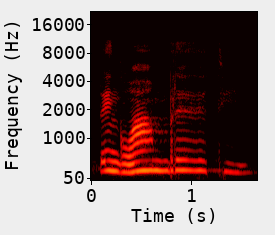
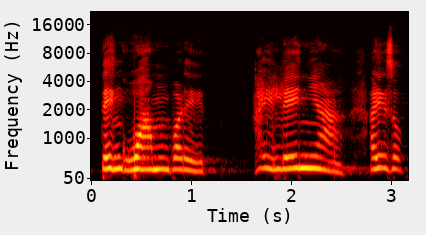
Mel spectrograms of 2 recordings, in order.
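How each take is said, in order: First: Soft, slow, hushed longing; tender longing. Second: Loud, slow, insistent cry for food; demanding shout. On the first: Preacher voicing a believer longing for God, soft and slow. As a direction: breathe it out softly and slowly to God. Same phrase turned to longing. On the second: Preacher voicing a hungry believer, loud and slow. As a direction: call it out slowly and loudly, as if demanding. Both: Pretend.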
